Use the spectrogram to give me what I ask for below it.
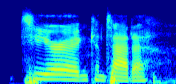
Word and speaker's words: Tierra Encantada: So talk a little bit about the company you have, Tierra Encantada. Is that how you say it? – Tierra Encantada.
